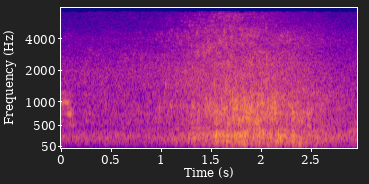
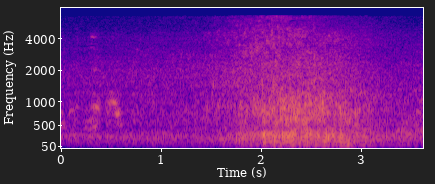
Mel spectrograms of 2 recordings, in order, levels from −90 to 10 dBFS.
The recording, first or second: first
